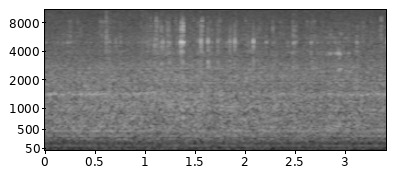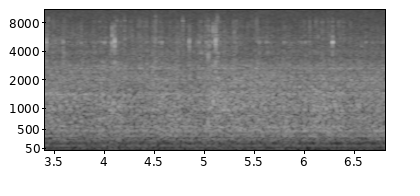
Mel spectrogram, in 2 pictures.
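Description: Steady tyre and road noise of a car cruising at about 55 mph on concrete pavement, heard from inside the cabin, with scattered light ticks.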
